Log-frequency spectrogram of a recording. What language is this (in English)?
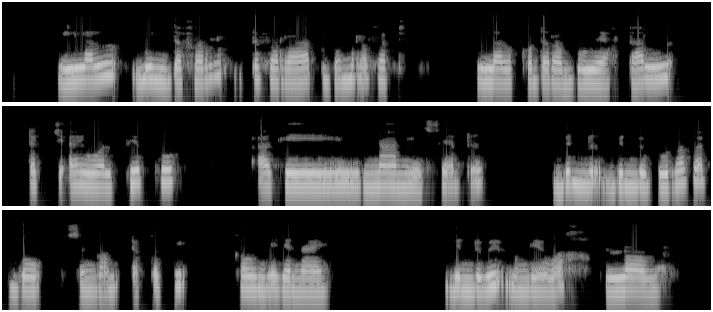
Wolof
